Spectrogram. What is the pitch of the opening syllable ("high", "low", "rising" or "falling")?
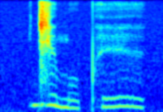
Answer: falling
